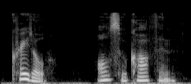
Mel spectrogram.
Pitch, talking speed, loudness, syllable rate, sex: 185 Hz, 95 wpm, -17 LUFS, 5.2 syllables/s, female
